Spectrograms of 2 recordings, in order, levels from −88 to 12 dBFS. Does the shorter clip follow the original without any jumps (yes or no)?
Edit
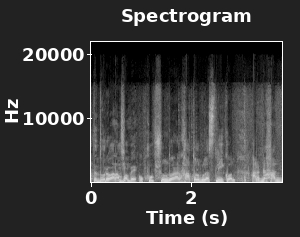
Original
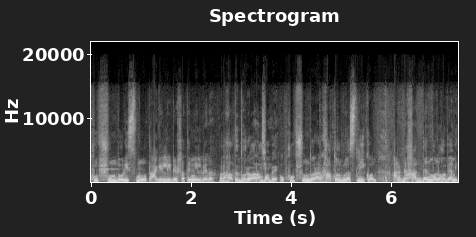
yes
